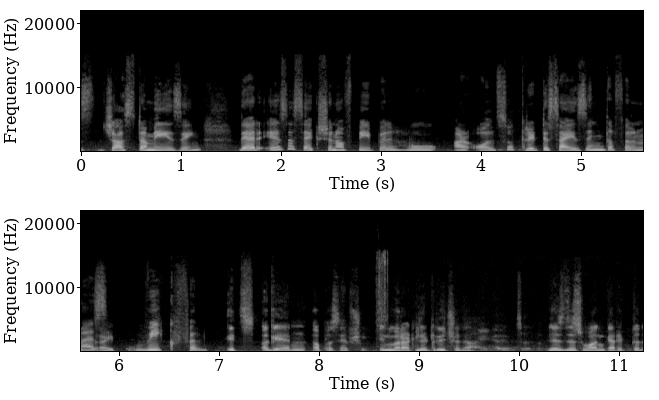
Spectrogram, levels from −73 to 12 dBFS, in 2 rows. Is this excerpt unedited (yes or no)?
no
